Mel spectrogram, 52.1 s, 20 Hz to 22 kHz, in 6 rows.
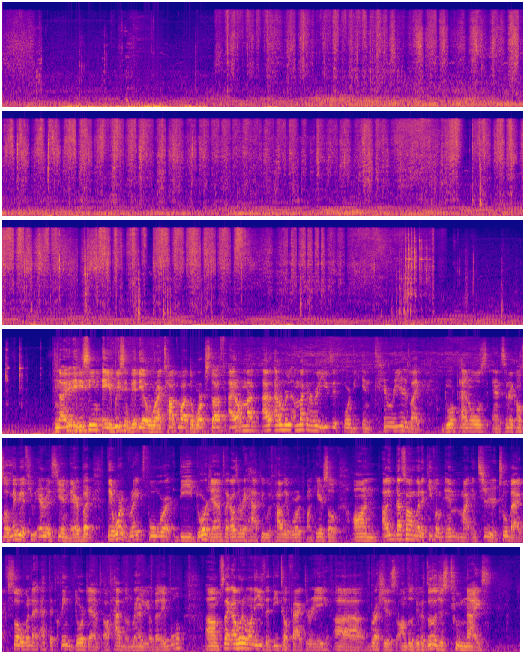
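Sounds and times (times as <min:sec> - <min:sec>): brush scrubbing: 0:03.5 - 0:24.6, 0:27.0 - 0:35.1.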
